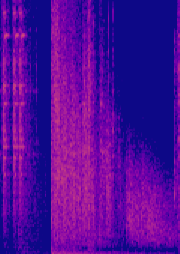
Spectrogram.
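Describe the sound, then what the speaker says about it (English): A flashbang grenade goes off in a first-person shooter, one loud sharp burst that lands partway through and leaves a thick ringing rumble behind it, over quieter game noise. "Deploying flashbang."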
